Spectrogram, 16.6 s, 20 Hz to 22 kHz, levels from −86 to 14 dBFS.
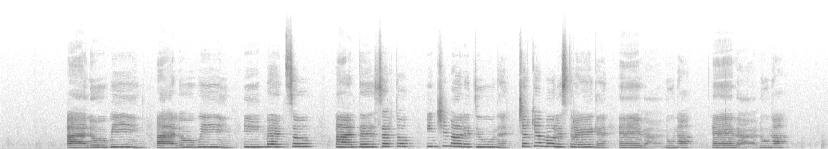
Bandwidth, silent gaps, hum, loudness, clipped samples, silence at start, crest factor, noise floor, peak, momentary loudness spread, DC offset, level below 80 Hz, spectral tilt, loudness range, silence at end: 17.5 kHz; none; none; -29 LUFS; under 0.1%; 1.35 s; 18 dB; -59 dBFS; -12 dBFS; 13 LU; under 0.1%; -90 dBFS; -1 dB/octave; 9 LU; 0.1 s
